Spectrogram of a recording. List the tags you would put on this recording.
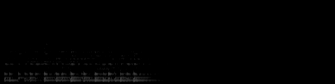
Music > Solo percussion
acoustic
beat
brass
crack
drum
drumkit
drums
flam
fx
hit
hits
kit
ludwig
oneshot
perc
percussion
processed
realdrum
realdrums
reverb
rim
rimshot
rimshots
roll
sfx
snare
snaredrum
snareroll
snares

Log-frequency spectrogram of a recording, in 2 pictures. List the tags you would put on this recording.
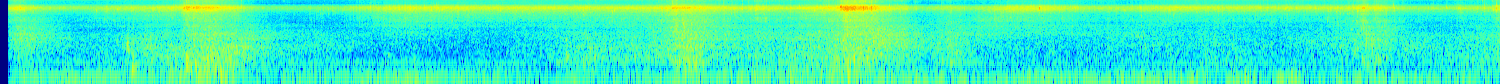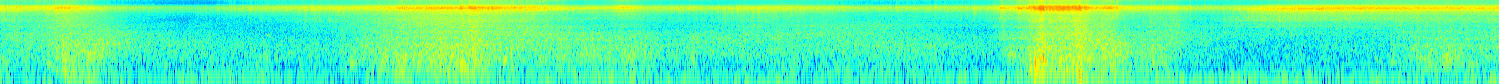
Soundscapes > Nature
pebbles
ocean
shore
coastal
coast
water
seaside
sand
waves
sea
surf
lapping
beach

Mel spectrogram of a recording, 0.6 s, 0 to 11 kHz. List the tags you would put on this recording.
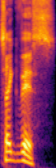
Speech > Solo speech
Adult
Generic-lines
Calm
Shotgun-mic
Male
mid-20s
Sennheiser
MKE-600
VA
july
Hypercardioid
Voice-acting
FR-AV2
take-this
Shotgun-microphone
Single-mic-mono
2025
MKE600
Tascam

